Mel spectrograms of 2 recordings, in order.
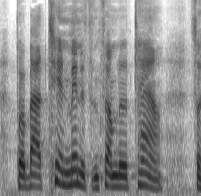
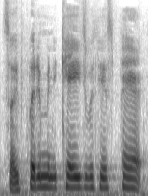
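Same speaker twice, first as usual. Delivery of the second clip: ordinary talk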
